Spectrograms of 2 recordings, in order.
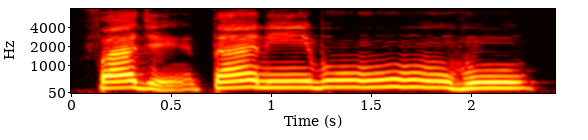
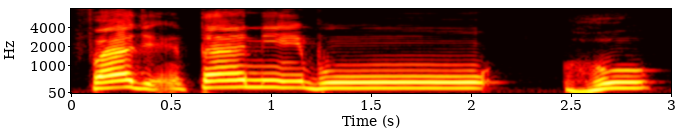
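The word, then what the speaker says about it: فاجتنبوه: রিজসুম মিন আমালিশ শাইতানি ফাজতানিবুহু। ফাজ জিম কলকলার হরফ, ধাক্কা দিয়ে পড়তে হবে। ফাজ তা নি বু, বু একালিফ টান, পেশের পরে ওয়াও সাকিন। ফাজতানিবুহু ফাজতানিবুহু লাআল্লাকুম, লা আল্লা,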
